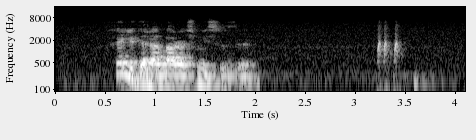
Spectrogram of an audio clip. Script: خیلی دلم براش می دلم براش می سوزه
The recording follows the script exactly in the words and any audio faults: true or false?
false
